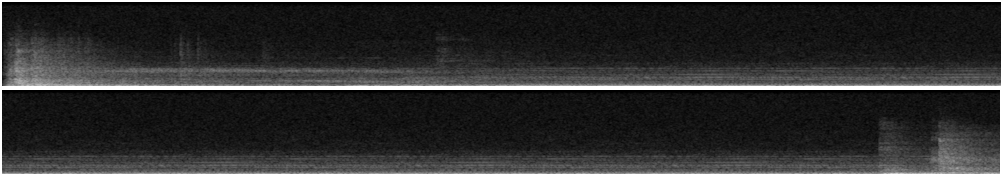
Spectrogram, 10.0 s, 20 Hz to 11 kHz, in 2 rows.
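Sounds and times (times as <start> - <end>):
lift running: 0.0 - 9.9.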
